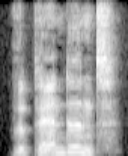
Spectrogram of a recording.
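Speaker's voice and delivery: high, loud burst of realization; sudden realization. Acted. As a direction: blurt it out as it clicks. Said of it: "Dipple guessed".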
